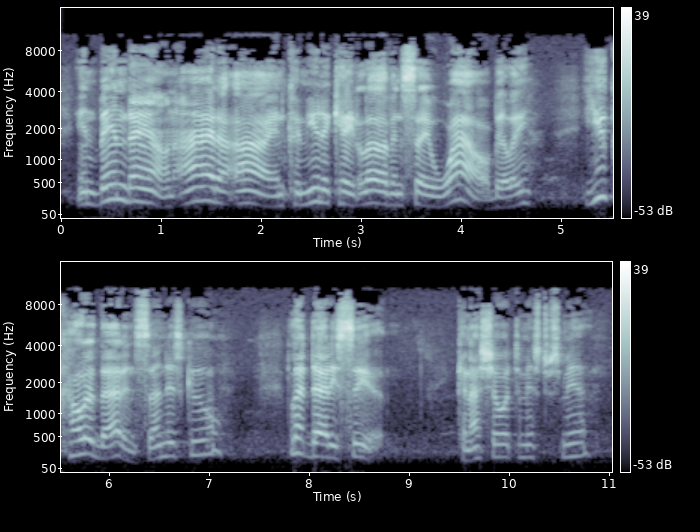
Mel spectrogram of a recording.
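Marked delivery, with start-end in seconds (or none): none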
